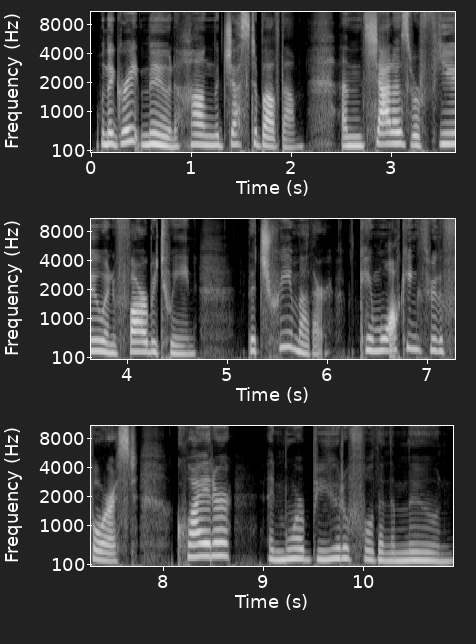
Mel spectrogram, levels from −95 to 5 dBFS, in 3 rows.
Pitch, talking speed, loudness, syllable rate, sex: 225 Hz, 165 wpm, -20 LUFS, 4.6 syllables/s, female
